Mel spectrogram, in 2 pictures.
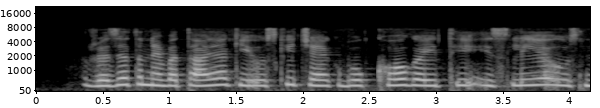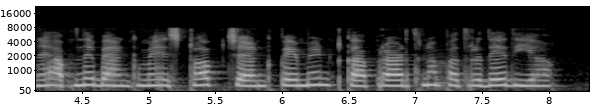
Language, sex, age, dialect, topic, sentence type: Hindi, female, 18-24, Hindustani Malvi Khadi Boli, banking, statement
